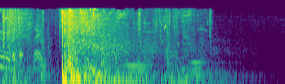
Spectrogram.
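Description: A loud burst crackles as an energy blast hits.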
